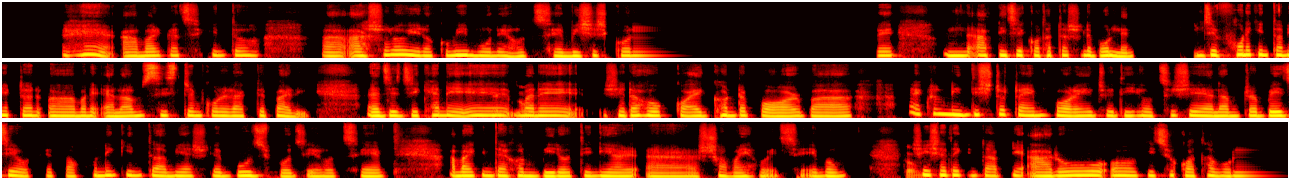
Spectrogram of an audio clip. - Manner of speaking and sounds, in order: static; distorted speech; other background noise
- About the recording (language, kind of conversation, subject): Bengali, advice, বহু ডিভাইস থেকে আসা নোটিফিকেশনগুলো কীভাবে আপনাকে বিভ্রান্ত করে আপনার কাজ আটকে দিচ্ছে?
